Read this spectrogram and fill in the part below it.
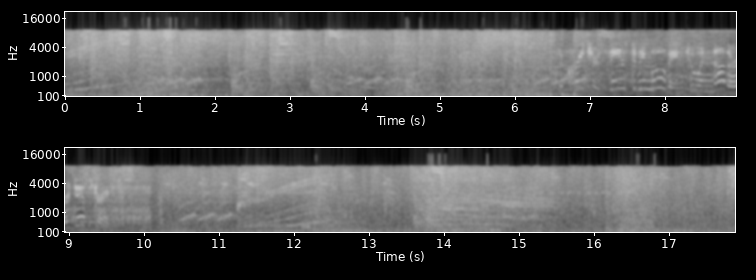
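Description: Laser shots zap and whine repeatedly in a video game.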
